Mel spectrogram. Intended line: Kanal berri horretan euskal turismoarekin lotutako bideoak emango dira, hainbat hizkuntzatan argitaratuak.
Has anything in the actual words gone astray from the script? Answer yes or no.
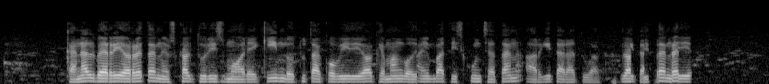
yes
